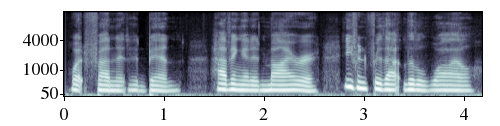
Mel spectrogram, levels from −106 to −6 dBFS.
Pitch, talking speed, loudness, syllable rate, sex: 170 Hz, 185 wpm, -15 LUFS, 5.5 syllables/s, female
